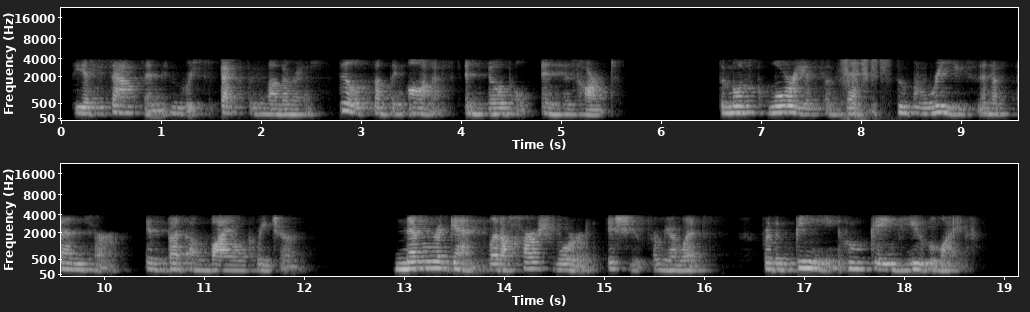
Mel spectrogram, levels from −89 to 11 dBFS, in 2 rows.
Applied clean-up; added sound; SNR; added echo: neural mask model DeepFilterNet 3.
